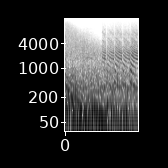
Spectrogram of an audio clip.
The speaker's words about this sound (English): Please, as customary on this podcast of ours, can you hit all sorts of drops, bombs, gunshots, or whatever to welcome us in?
